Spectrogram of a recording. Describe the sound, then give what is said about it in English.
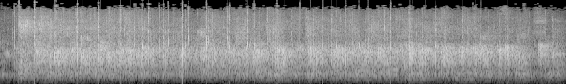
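An audience applauds to welcome two presenters before a cinema talk. The clapping is loud and sustained, holding a steady, dense level for the whole stretch. “So please join me in welcoming them both.”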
